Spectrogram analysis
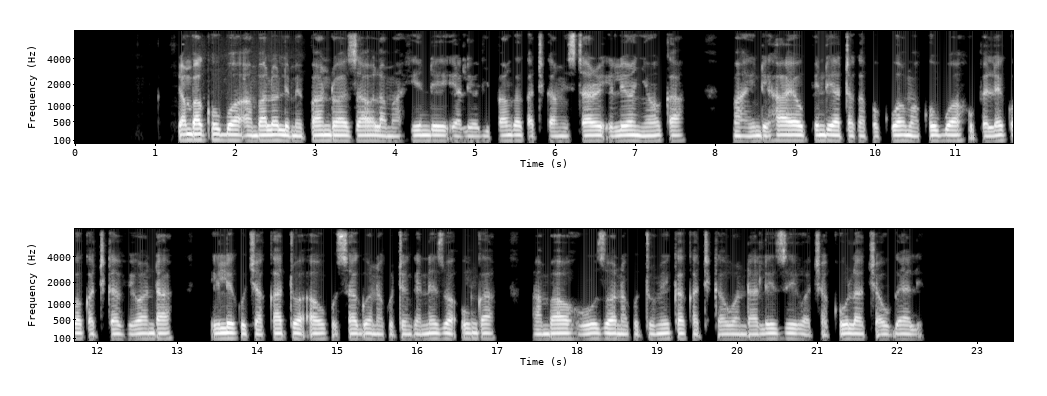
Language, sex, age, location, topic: Swahili, male, 25-35, Dar es Salaam, agriculture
